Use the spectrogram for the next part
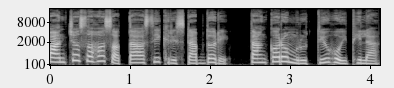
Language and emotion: Odia, neutral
